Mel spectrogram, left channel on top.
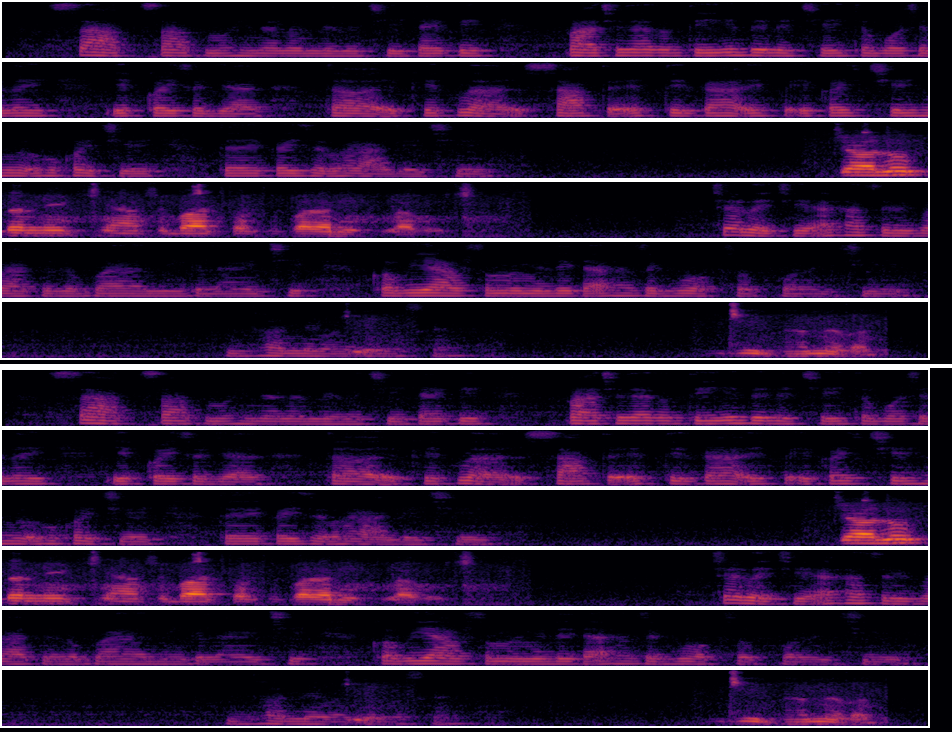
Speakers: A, on the left (about 70°); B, on the left (about 20°).
A: सात सात महीना लग लेलेे छै काहेकि पाँच हजार तऽ दैए देेले छियै तऽ बचलै एकैस हजार तऽ कितना सात तरिका एकैस छ होकै छियै तऽ एकैस भरा जाइ छै।
B: चलू तऽ नीक छै अहाँसँ बात कर कऽ बड़ा नीक लागैत छै।
A: चलै छी अहाँसँ भी बात करि कऽ बड़ा नीक लागै छै कभी आबर समय मिलतै तऽ अहाँसँ गपशप करै छीियै। धन्यवाद
B: जी
A: नमस्कार।
B: जी धन्यवाद।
